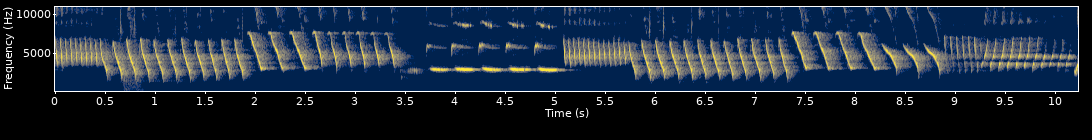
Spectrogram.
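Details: Canary song used as a lure for young canaries learning to sing: loud fast buzzy trills broken by a short click, a pause of high whistled notes, then renewed rapid rolls and sweeping chirps.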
